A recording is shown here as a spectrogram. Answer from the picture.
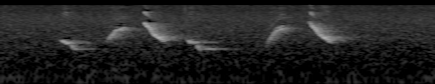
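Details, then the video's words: Singing butcherbird giving clear fluty whistles: a low level note, then a rising slur into a sharp falling one, another low whistle, and the rising-then-falling pair repeated, all within about two seconds. "Butcher bird singing"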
